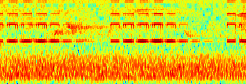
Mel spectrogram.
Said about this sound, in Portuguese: Conseguem ouvir? É como a história da árvore e da floresta. Se eu não estivesse a passar agora pela hum, Rua Cândido dos Reis, este despertador estaria a tocar?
